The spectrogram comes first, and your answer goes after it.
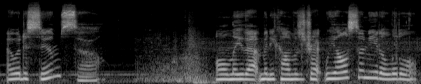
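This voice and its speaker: A woman's voice: a little high, quick pace, darkish tone, soft background music. A woman live-streaming a game, chatting in a bubbly way and often thanking her viewers. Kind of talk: casual live-stream chat while gaming.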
